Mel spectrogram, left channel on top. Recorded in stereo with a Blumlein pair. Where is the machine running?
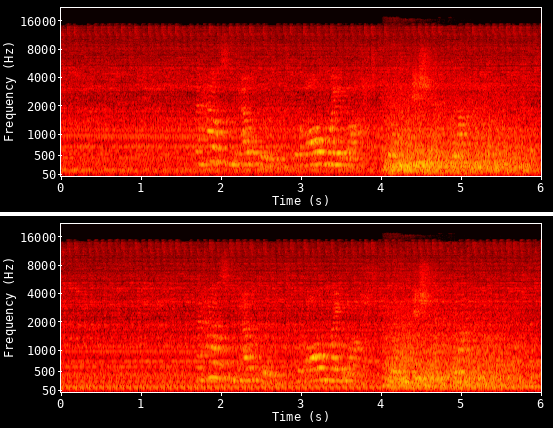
55° left, 1.4 m.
